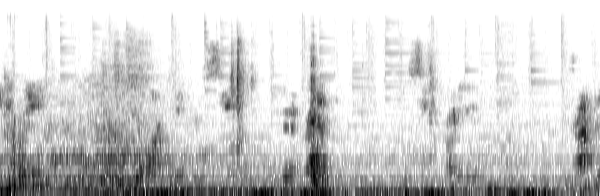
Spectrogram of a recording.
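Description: A man's voice giving short instructions, over background music.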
